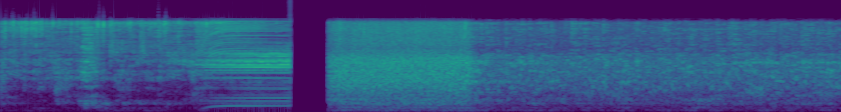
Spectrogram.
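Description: Water heating in a steel pot on the stove, making a steady rushing hiss. The hiss is louder for about a second and a half after a short break partway through, then settles lower. Before the break there is a soft clatter and a brief buzzing tone.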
